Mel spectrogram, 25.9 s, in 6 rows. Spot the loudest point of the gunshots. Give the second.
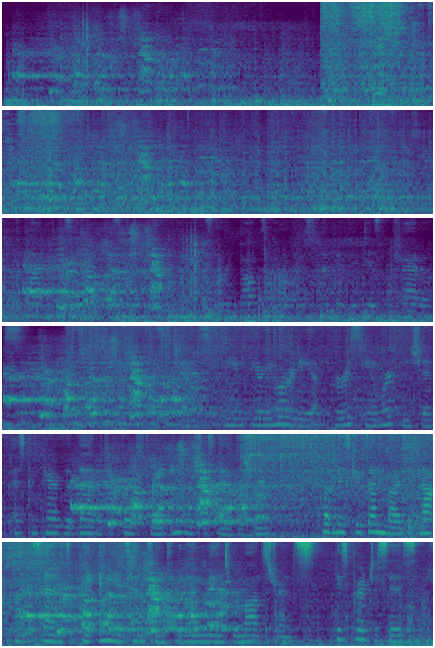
4 s.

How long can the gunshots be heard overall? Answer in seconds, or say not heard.
4 s.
